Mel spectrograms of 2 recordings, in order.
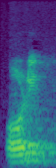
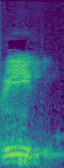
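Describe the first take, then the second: First: The word starts with a pronounced w sound. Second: The word starts with no w sound. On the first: The speaker calls it wrong. "অরিত না" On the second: The speaker calls it right. "আমরা ডাব্লিউ কে পড়বো না"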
